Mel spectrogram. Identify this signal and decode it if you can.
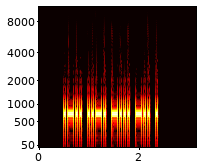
Morse code, heard as a keyed tone, about 30 wpm, 700 Hz. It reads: LFBDE
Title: Code Groups - 5 Letters - 30wpm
